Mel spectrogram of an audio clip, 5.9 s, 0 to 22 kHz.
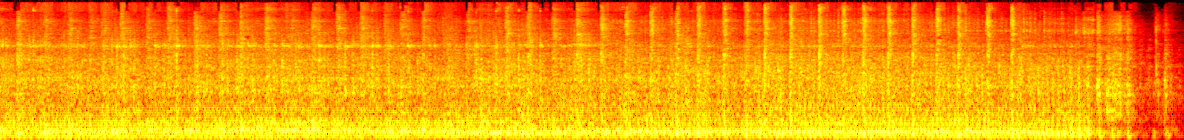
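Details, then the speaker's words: STIHL FS56 trimmer after repair of loud squealing (clutch problem): steady even two-stroke buzz with no squeal and trimmer head not spinning at idle, then clean shutdown; running normally. "So that did the trick, guys. The reason I was showing the head there in the video when I just started it now is because if you noticed, it was not spinning at all."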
